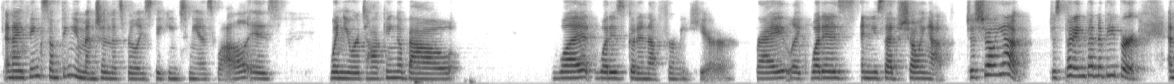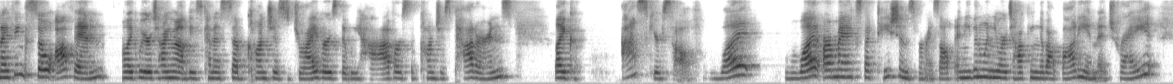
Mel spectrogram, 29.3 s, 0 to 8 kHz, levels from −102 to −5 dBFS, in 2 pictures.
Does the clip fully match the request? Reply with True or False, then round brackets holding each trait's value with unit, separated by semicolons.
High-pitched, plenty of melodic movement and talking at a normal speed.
False (215 Hz; 3.0 semitones; 175 wpm)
